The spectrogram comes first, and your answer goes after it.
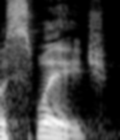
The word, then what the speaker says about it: assuage: pronounce this because it's going to bother me pronunciation a sage oh a swage there we go a sage there you go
